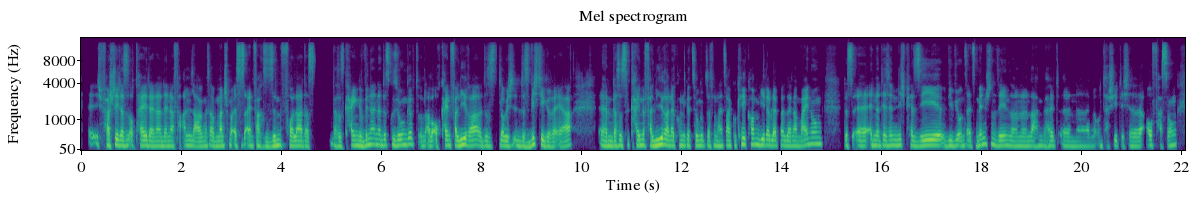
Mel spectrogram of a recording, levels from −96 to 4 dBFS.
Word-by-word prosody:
„ich - - -6
versteh, 145 - +2
dass 130 -2 +3
es 135 - -1
auch - - -2
Teil 130 0 +3
deiner 120 -1 +2
deiner 120 -1 0
Veranlagung 120 -2 -1
ist“, 115 - -5
aber 125 -3 0
manchmal 120 +1 +1
ist - - -2
es - - -4
einfach 120 -1 -1
sinnvoller, 125 +2 +2
dass 115 -3 -5 0.3
dass 120 -8 -5
es 115 -2 -2
keinen 130 -1 -1
Gewinner 135 +5 +2
in 150 - -2
der 145 - -1
Diskussion 140 +1 0
gibt 160 0 -1
und 125 -1 -6
aber 120 - +1
auch - - -1
keinen 135 -1 +1
Verlierer. 130 +1 +4
Das 120 +1 -3
ist, 105 +4 -11
glaube 125 -3 +3
ich, 120 +1 -3
das 115 -3 -1
Wichtigere 120 -8 +1
eher, 115 +6 0 0.5
ähm, 120 -2 +1
dass 120 -2 +2
es 130 +1 -1
keine 135 +1 0
Verlierer 140 +4 +6
in 130 - +1
der 125 - +2
Kommunikation 130 0 -2
gibt, 130 0 -2
dass 120 -3 -3
man 125 -2 -2
halt 120 +1 -2
sagt: 125 -1 -2
„Okay, 155 +5 +1
komm, 150 0 0
jeder 140 -1 +3
bleibt 130 0 +1
bei 130 -2 -2
seiner 120 -1 0
Meinung. 165 +7 -1 0.4
Das, - - -3
äh, - - -4 0.2
ändert 130 -2 -1
ja 130 - +1
dann 130 +1 -1
nicht 140 0 -3
per 130 - -3
se, 135 +3 +4
wie 125 -1 0
wir 135 - +1
uns 125 - -5
als 115 -2 -4
Menschen 145 +2 -2
sehen, 130 +1 +2
sondern 120 0 -3
da 120 -2 0
haben 120 +3 -6
wir 115 - -6
halt, 120 0 -4
ähm, 115 -2 -4
'ne 115 0 -7
'ne 115 - -12
unterschiedliche 120 0 -5
Auffassung.“ 135 +1 -3
125 Hz, 220 wpm, -24 LUFS, 120-135 Hz, 0.5 s, Verlierer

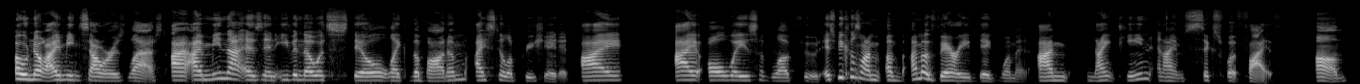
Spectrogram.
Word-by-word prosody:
Oh, 245 -2 +9
no, 225 -2 +5
I 210 - +7
mean 210 -1 -4
sour 180 -4 +2
is 165 +2 -8
last; 165 -2 -1
I 200 0 +8
I - - +3
mean 245 +6 -4
that 240 -4 +5
as 205 0 -1
in 195 -2 -3
even 215 +1 -3
though 200 +1 +2
it's 205 0 -4
still, 185 -1 -1
like, 175 0 -4
the 185 +1 -3
bottom, 185 +7 -2
I 195 -1 +1
still 200 -1 -6
appreciate 345 - -10
it, - - -14
I 195 +2 +3 0.5
I 210 +1 +4
always 200 0 -1
have 200 -4 -20
loved 160 -1 -5
food 385 +2 -13
it's 440 - -2
because 325 -1 -1
I'm 220 -5 +2
I'm 200 -2 -3
I'm 245 +5 0
a - - +4
very 175 -3 0
big 155 -1 -6
woman, 145 -7 -16
I'm 185 0 +3 0.2
19, 195 +7 -5
and 180 - -10
I'm 170 -3 -5
6'5". 195 - -4 0.4
Um - - +2
195 Hz, 200 wpm, -24 LUFS, 180-215 Hz, 0.5 s, Oh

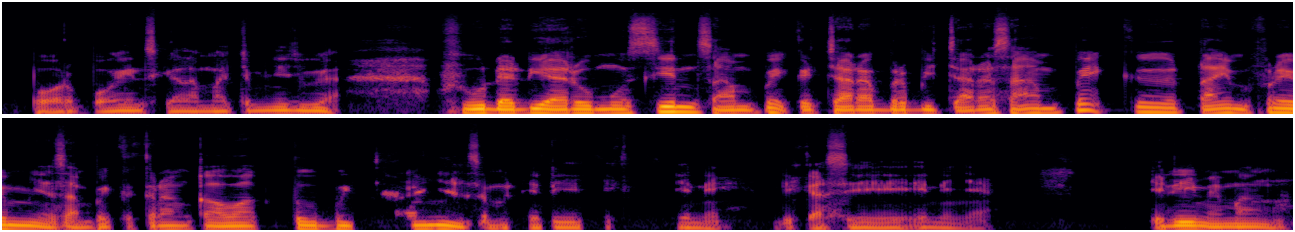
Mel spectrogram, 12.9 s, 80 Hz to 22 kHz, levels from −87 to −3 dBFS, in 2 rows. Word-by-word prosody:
PowerPoint 85 +3 -5
segala 75 0 -7
macemnya 80 +4 -5
juga 85 -3 -2 0.7
udah 105 -1 +7
dia 105 -2 +6
rumusin, 105 +7 +5
sampai 95 +4 0
ke 95 - 0
cara 95 0 +1
berbicara, 95 -1 -2
sampai 110 - -1
ke 125 -3 0
timeframe-nya, 105 -3 +2
sampai 75 -2 -3
ke - - -15
kerangka 95 0 -3
waktu 95 +2 -1
bicaranya. 100 +1 0
Sama - - -8
dia - - -4 0.7
ini, 70 -3 -7 0.3
dikasih 70 - -7
ininya 130 -5 -12 0.8
jadi 100 0 +4
memang 80 -2 -2
95 Hz, 120 wpm, -28 LUFS, 85-105 Hz, 0.8 s, udah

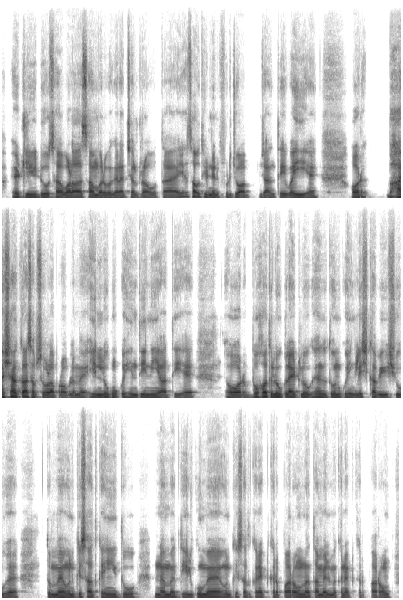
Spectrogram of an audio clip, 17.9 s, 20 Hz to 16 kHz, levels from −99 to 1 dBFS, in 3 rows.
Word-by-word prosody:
इडली, 110 -1 +1
दोसा, 105 0 +1
वडा, 100 0 +3
सांभर 100 +1 +2
वग़ैरह 95 0 0
चल 95 +1 -4
रहा 100 -1 -1
होता 95 +1 -4
है, 100 +2 -1
या 155 - -4
साउथ 140 -7 0
इंडियन 105 -1 0
फूड 110 - -5
जो 100 +1 0
आप 95 0 -2 0.2
जानते 95 +2 -2
हैं 100 - 0
वही 95 +2 +2
है 95 +2 -3 0.5
और 105 +2 +1 0.3
भाषा 110 +7 +6
का - - +7
सबसे 115 -2 0
बड़ा 100 -1 +5
प्रॉब्लम 95 +1 -3
है, 100 - -1
इन 105 - +2
लोगों 110 +2 +1
को 115 - -3
हिंदी 105 +1 0
नहीं 105 0 +1
आती 100 +1 -2
है 100 0 -1 0.5
और 105 0 +3
बहुत 130 +2 +4
लोकेलाइट 115 -1 +3
लोग 110 -3 +1
हैं 110 -1 +1
तो 110 - -2
उनको 105 0 -1
इंग्लिश 100 0 0
का 110 - +2
भी 105 0 0
इशू 105 +1 -1
है। 100 -1 0 0.4
तो 115 - -2
मैं 105 +1 +4
उनके 110 0 0
साथ 115 0 +2
कहीं 105 +1 0
तो 110 -1 -3 0.3
ना 105 0 +1
मैं 105 0 +2
तेलुगु 110 0 -2
में 115 0 +4
उनके 110 0 -3
साथ 115 0 -4
कनेक्ट 105 -1 -1
कर 105 - -3
पा 110 - +1
रहा 105 - +1
हूँ, 110 - +2
ना 105 - +2
तमिल 100 +1 0
में 105 - -1
कनेक्ट 100 -2 -4
कर - - -11
पा - - -2
रहा 95 - -3
हूँ। 100 - -6
105 Hz, 235 wpm, -24 LUFS, 100-110 Hz, 0.5 s, का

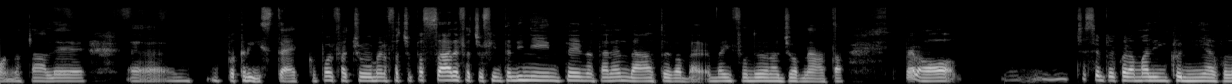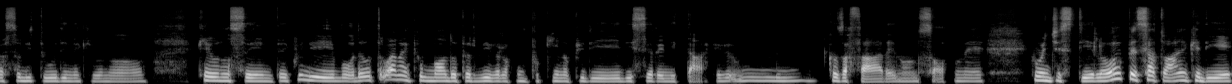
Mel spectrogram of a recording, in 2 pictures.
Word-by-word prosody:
un 75 +1 -7
Natale, 150 - -6 0.4
ehm, 160 +1 -9 0.2
u 190 - -17
un 170 - -10
po' 170 - -5
triste, 165 -7 -3
ecco. 145 +1 -10
Poi 190 +3 -1
faccio 175 -1 -3
me 170 0 -2
lo 170 - -5
faccio 160 +1 -9
passare, 195 0 +3
faccio 175 -1 -6
finta 175 +1 -4
di 190 +2 +1
niente, 185 -2 0
il 180 -1 +1
Natale 165 0 -3
è - - -1
andato 155 -2 -2
e - - 0
vabbè, 145 -1 -5
ma 160 +1 -4
in 160 -1 -2
fondo 165 -1 -3
è - - +2
una 160 -1 -1
giornata. 145 -2 -4 0.6
Però, 155 +1 +3 0.4
mhmm, 230 +2 -17
c'è - - -16
sempre 185 -5 -3
quella 175 0 +2
malinconia, 170 -2 0
quella 150 +1 -2
solitudine 150 -2 -1
che 150 -1 -12
uno 140 0 -6 0.5
che 185 - +3
uno 170 -1 +5
sente. 155 0 +1
Quindi 175 -6 +5
boh, 155 -1 +1
devo 175 +5 +3
trovare 220 +3 +3
anche 185 -2 -4
un 165 - +1
modo 160 -1 +4
per 155 -1 0
viverlo 150 -1 +1
con 155 - -7
un - - -8
pochino 150 +2 -5
più 155 - -5
di 140 0 0
di 150 - -1
serenità 140 -3 -2
che - - -7
mhmm, 165 0 -4
cosa 155 -2 +4
fare, 130 - +1
non 70 0 -7
lo - - -7
so - - -6
come 150 -1 -7 0.5
come 185 -4 +6
gestirlo. 160 0 +3
Ho 255 +7 +8
pensato 205 -7 +6
anche 175 +2 +3
di 150 0 +5
160 Hz, 180 wpm, -22 LUFS, 150-175 Hz, 0.6 s, Ho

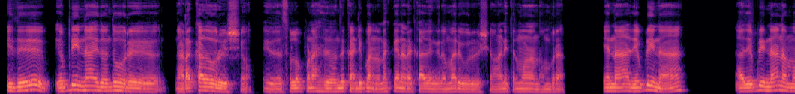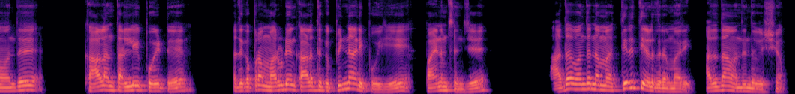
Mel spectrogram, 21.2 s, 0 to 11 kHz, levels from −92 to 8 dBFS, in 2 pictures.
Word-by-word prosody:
இது 130 +2 +4 0.5
எப்டின்னா 145 +4 +2
இது 135 - +3
வந்து 135 +3 +1
ஒரு 110 -3 +2 0.6
நடக்காத 110 +7 +2
ஒரு 105 - +5
விஷயம். - - 0 0.2
இத 95 -1 -2
சொல்லப்போனா 110 +1 0
இது 105 - +1
வந்து 110 +1 +2
கண்டிப்பா 100 +3 0
நடக்கவே 100 +4 -2
நடக்காதுங்குற 95 -1 -2
மாரி 100 0 +1
ஒரு 90 - -2
விஷயம். 90 0 -5
ஆணித்தனமா 95 +1 -3
நான் 90 -2 -5
நம்புறேன். 90 0 -6 0.6
ஏன்னா 120 -1 +3
அது 115 - +1
எப்டின்னா. 115 -5 +2 1.0
அது 110 - +2
எப்டின்னா, 135 +2 +2
நம்ம 125 -3 0
வந்து, 120 +5 +1 0.9
காலம் 145 +1 +2
தள்ளி 140 +4 +3
போயிட்டு. 115 -5 +1 0.8
அதுக்கப்புறம் 130 +5 0
மறுபடியும் 155 +3 +1
காலத்துக்கு 135 -1 +1
பின்னாடி 185 -3 +2
போயி. 90 +1 -2 0.5
பயணம் 135 +4 0
செஞ்சு. 90 +2 -1 1.1
அத 110 - -2 0.2
வந்து 180 +2 +2
நம்ம 155 -3 +1 0.2
திருத்தி 210 +1 +4
எழுதுற 115 -6 +2
மாரி. 100 -1 -2 0.3
அதுதான் 140 +2 0
வந்து 115 0 -1
இந்த 105 -3 +1
விஷயம். 85 - -6
120 Hz, 135 wpm, -22 LUFS, 100-140 Hz, 1.1 s, ஒரு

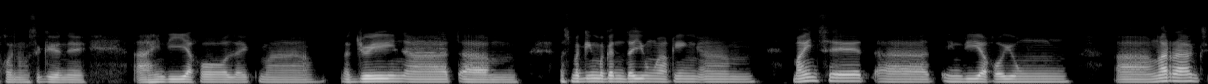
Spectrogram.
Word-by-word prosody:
ako 110 -1 -4
nang 110 0 -5
sa 110 - -8
gayon, 110 -2 0
eh, 105 -1 -3 0.5
ah, 110 +1 0
hindi 120 +1 +1
ako 115 -1 +1
like 110 0 -4
ma 110 -1 -6 0.3
ma-drain 135 +3 +5
at 120 -1 0
um, 110 -1 -1 0.4
mas 135 - -5
maging 140 0 +2
maganda 135 -1 +2
'yong 135 0 +2
aking, 130 +1 -3
um, 125 0 -5 0.3
mindset 155 0 +2
at 120 -1 -3
hindi 130 -1 +1
ako 125 +1 -2
'yong, 125 0 0 0.8
ah, 115 0 -2
ngarag 155 -1 +3
120 Hz, 130 wpm, -22 LUFS, 115-135 Hz, 0.8 s, ma-drain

